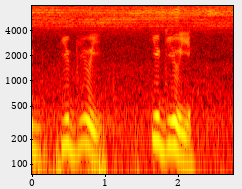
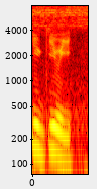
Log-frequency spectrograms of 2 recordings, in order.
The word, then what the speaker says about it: Fugui: there our first view of the cape for fugue yugi i googled it and it tells me it's pronounced you gui cape fugue lighthouse so there's the cape for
